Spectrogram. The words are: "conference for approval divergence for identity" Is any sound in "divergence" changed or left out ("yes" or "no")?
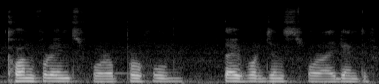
no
